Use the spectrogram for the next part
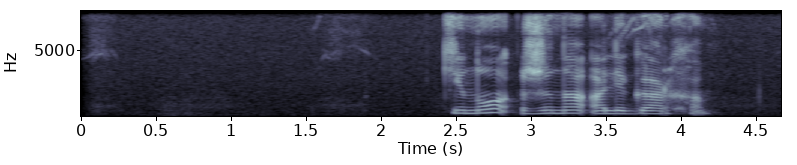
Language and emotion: Russian, neutral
